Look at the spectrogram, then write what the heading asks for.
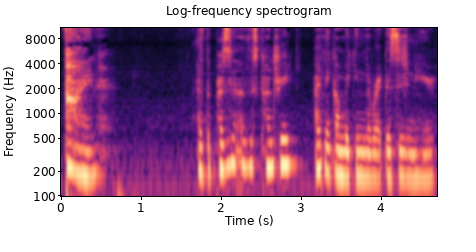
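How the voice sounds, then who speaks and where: Husky, resigned president played by a woman. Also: on the low side, fairly quick, fairly bright tone. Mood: resigned, decisive. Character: resigned male president announcing a firm decision. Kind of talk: amateur puppet show acting.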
